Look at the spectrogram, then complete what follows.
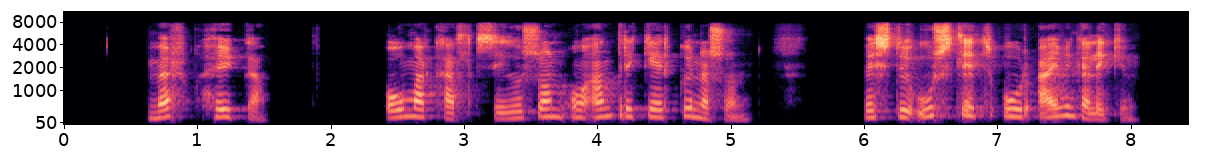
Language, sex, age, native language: Icelandic, female, 30-39, Icelandic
